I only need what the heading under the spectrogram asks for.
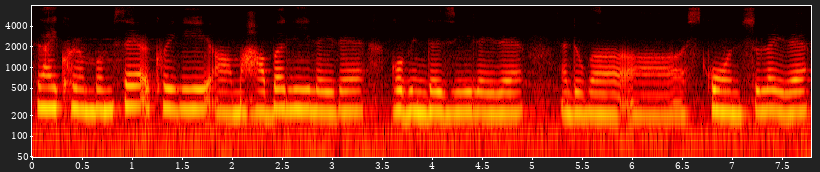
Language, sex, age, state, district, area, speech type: Manipuri, female, 18-30, Manipur, Imphal West, rural, spontaneous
